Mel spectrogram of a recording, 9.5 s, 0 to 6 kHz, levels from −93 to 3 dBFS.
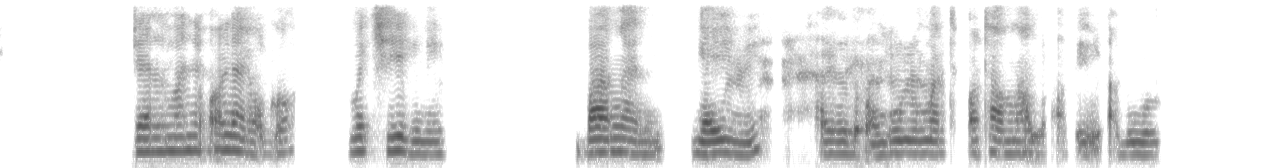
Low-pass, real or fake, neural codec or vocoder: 5.4 kHz; fake; codec, 16 kHz, 2 kbps, FreqCodec, smaller model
